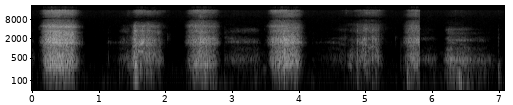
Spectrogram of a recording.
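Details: About seven sneezes in quick succession with sharp in-breaths between, amid sniffing and nose blowing all night while unwell; repeated sneezing.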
